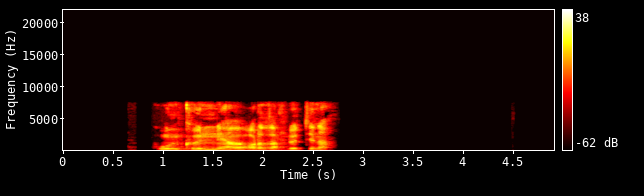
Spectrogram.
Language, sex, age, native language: Icelandic, male, 30-39, Icelandic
